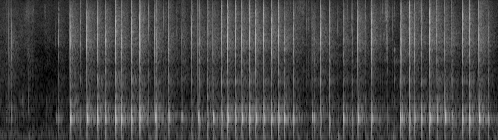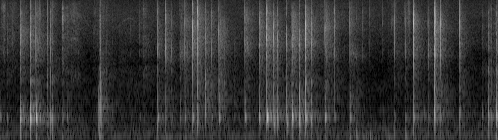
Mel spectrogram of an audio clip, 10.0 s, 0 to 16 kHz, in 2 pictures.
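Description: Fingertips and nails tap a hollow, closed, lime-green hard plastic pencil box about hand length while it is held and turned close to the microphone. Rapid, dry, hollow clicks ring with a boxy tone around 580 Hz, coming in dense bursts with brief pauses. A few sharper, brighter knocks stand out among the lighter taps.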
